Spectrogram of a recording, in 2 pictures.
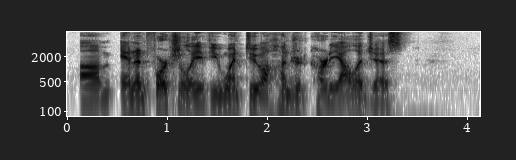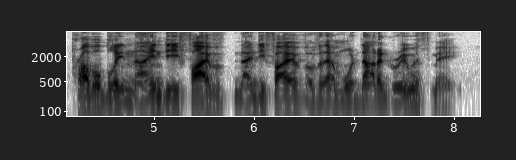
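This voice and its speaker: In a very clean recording with a silent background, a man with a plain, everyday voice talks at a fairly quick pace, with fairly low pitch and ordinary pitch variation. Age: 60s. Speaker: family physician. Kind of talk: interview. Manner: candid, conversational.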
